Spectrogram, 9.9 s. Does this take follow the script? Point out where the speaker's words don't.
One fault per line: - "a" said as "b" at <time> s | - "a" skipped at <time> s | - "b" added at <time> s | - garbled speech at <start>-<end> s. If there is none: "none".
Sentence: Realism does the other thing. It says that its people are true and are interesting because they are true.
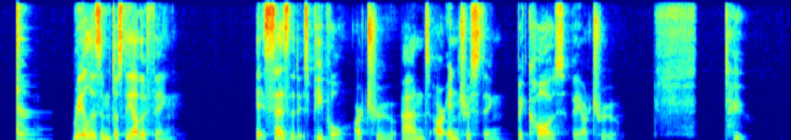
none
